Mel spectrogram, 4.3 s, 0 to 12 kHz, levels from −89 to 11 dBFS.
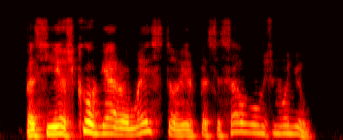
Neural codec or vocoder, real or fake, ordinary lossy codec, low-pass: codec, 16 kHz, 8 kbps, FreqCodec, smaller model; fake; Opus, 64 kbps; 7.2 kHz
